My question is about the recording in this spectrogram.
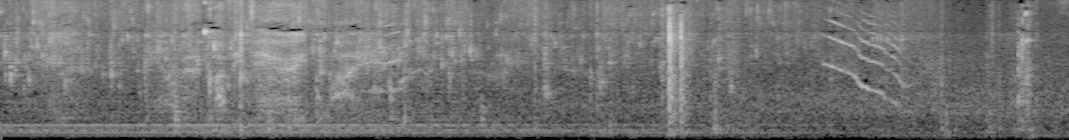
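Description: A low steady hum under handling rustle, then a sharp click about five seconds in, a squeak sliding down in pitch, and another click near the end: a door being unlatched and swung open on its hinges.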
